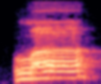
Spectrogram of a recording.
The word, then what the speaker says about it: lamblia: The trick to pronouncing Latin names is just say every vowel and say it with confidence. So I sometimes stumble, forgive me, but just go Giardia. So every vowel. Lambelia. So Giardia lambelia.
